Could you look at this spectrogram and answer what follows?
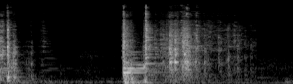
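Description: Glass shattering during interior demolition: a faint tinkle, a pause, then a sharp loud crash followed by a spray of falling shards and clinks that fades out.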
